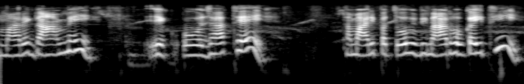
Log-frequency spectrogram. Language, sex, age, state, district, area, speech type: Hindi, female, 60+, Uttar Pradesh, Prayagraj, urban, spontaneous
